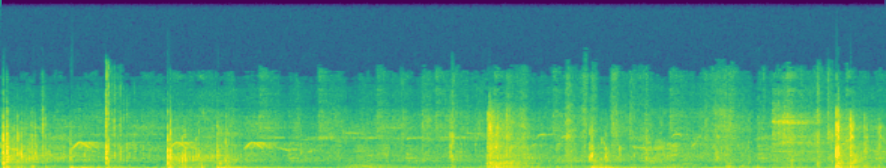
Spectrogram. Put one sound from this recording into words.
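A padel ball is struck with a paddle with sharp pops.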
